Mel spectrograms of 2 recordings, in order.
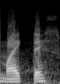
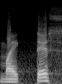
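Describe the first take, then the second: No difference in how they are said.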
